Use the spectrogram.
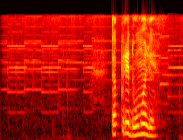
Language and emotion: Russian, neutral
